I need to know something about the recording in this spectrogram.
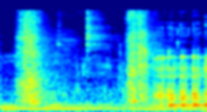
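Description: A person slurping cold noodles from a bowl: two noisy slurps, the first just after the start and a shorter one about a second and a half in.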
